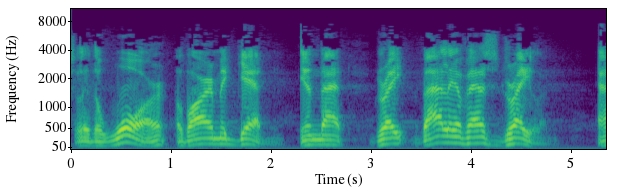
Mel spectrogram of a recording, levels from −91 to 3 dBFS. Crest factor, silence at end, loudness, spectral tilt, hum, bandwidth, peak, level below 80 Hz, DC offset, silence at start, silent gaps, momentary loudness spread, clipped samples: 14 dB; 0 s; -16 LUFS; -6 dB/octave; none; 7.8 kHz; -2 dBFS; -58 dBFS; 0.2%; 0 s; none; 9 LU; under 0.1%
